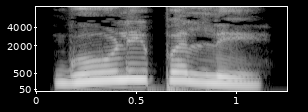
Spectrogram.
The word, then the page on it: ಗಾಲಿಪಲ್: kannada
